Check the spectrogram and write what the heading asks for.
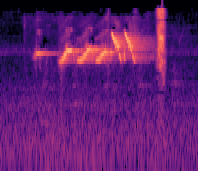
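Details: Coleiro (double-collared seedeater) singing the tui tui song style, used for training and pairing with a female. A steady high whistle leads into a run of rapid rising slurred notes and a sharp click.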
